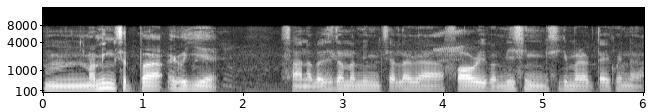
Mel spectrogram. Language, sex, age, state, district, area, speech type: Manipuri, male, 18-30, Manipur, Thoubal, rural, spontaneous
